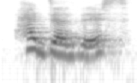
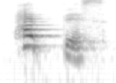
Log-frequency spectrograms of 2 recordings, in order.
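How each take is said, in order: First: The final d of had is released. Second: The final d of had is held. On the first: The speaker calls it wrong. "So don't say had this" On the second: The speaker calls it right. "Say had this"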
